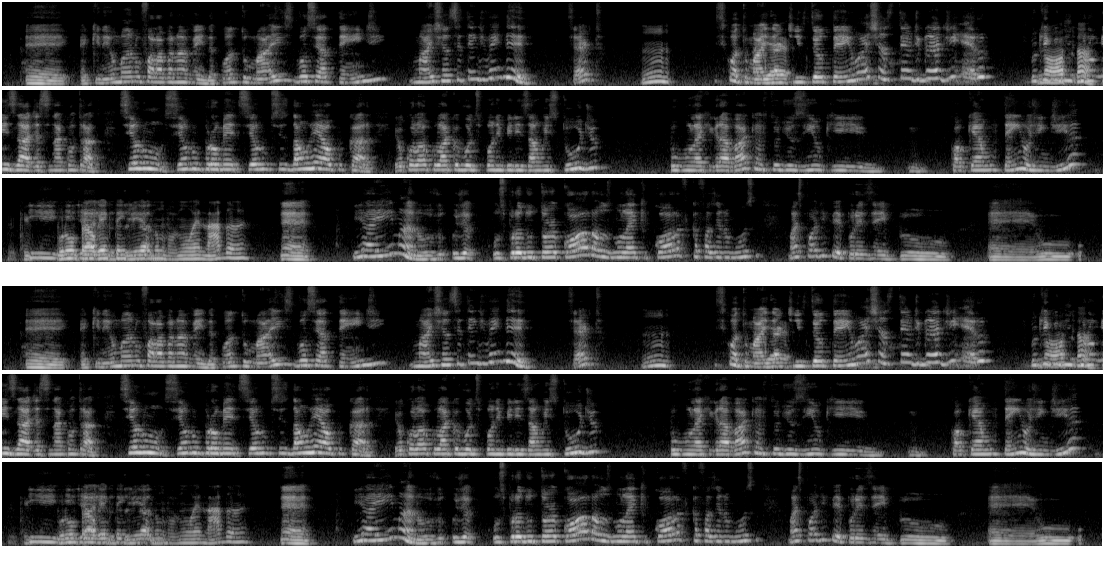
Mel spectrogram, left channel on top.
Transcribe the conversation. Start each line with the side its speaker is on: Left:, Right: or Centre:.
Centre: É, é que nem o Mano falava na venda, quanto mais você atende, mais chance você tem de vender, certo?
Left: Uhum.
Centre: E se quanto mais
Left: Aí é.
Centre: artista eu tenho, mais chance eu tenho de ganhar dinheiro. Por
Left: Nossa,
Centre: que que eu vou economizar
Left: não.
Centre: de assinar contrato? Se eu não, se eu não prometo, se eu não preciso dar um real pro cara, eu coloco lá que eu vou disponibilizar um estúdio pro moleque gravar, que é um estúdiozinho que hum, qualquer um tem hoje em dia,
Left: Que,
Centre: e,
Left: por um,
Centre: e
Left: pra
Centre: já
Left: alguém
Centre: era,
Left: que tem
Centre: tá
Left: dinheiro
Centre: ligado?
Left: não, não é nada, né?
Centre: É. E aí, mano, os, os, produtor cola, os moleque cola, fica fazendo música, mas pode ver, por exemplo, é, o,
